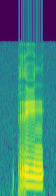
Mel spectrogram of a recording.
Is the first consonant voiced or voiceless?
voiceless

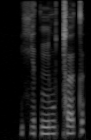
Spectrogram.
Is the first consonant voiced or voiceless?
voiceless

